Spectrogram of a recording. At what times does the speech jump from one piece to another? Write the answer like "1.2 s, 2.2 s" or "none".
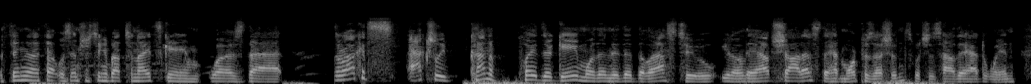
4.0 s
